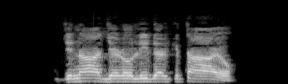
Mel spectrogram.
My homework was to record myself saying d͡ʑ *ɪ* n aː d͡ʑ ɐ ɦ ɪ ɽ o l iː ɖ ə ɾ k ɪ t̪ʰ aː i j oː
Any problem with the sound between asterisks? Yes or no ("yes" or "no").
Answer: no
